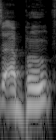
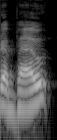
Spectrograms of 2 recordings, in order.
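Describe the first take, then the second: First: "a boot" for "about", rhyming with "suit"; mock Canadian "about". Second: Said in the usual way. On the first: Shown as a demonstration. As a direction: say "a boot" with an oo vowel, like "boot". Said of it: "says a boot for the word about". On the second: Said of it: "for the word about".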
